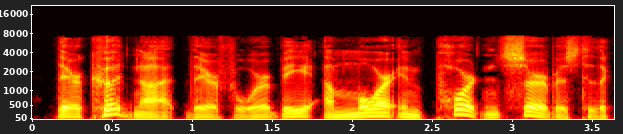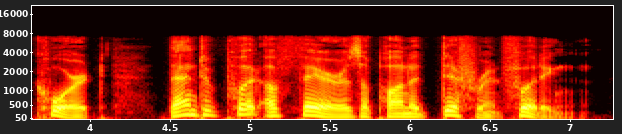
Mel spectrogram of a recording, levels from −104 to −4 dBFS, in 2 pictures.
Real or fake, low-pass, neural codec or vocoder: real; 7.2 kHz; none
